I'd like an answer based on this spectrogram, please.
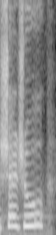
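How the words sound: The word is said the way UK speakers say it. "if you live in the U K, ... maybe you call it schedule"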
